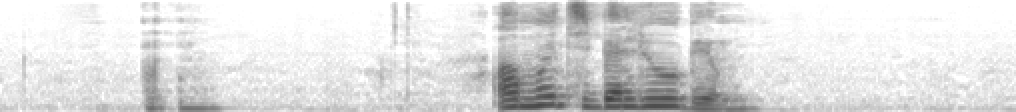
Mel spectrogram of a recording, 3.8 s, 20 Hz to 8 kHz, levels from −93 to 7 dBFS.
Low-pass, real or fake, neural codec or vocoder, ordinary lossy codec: 7.2 kHz; fake; codec, 16 kHz, 4 kbps, FreqCodec, larger model; none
